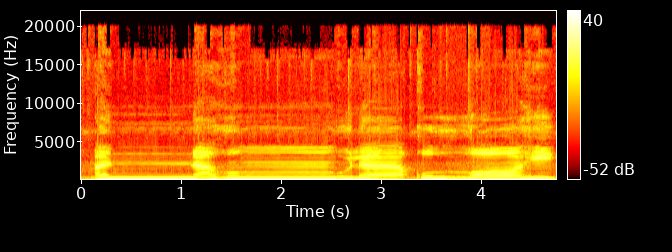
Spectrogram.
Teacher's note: قاف کو پور پڑھیں گے اور لفظ اللہ کو بھی پور پڑھیں گے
